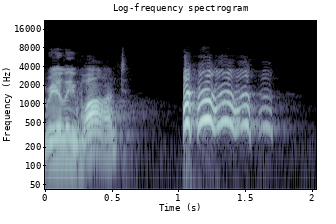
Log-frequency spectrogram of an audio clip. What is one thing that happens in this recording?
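A young man laughs loudly, high and shrill.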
